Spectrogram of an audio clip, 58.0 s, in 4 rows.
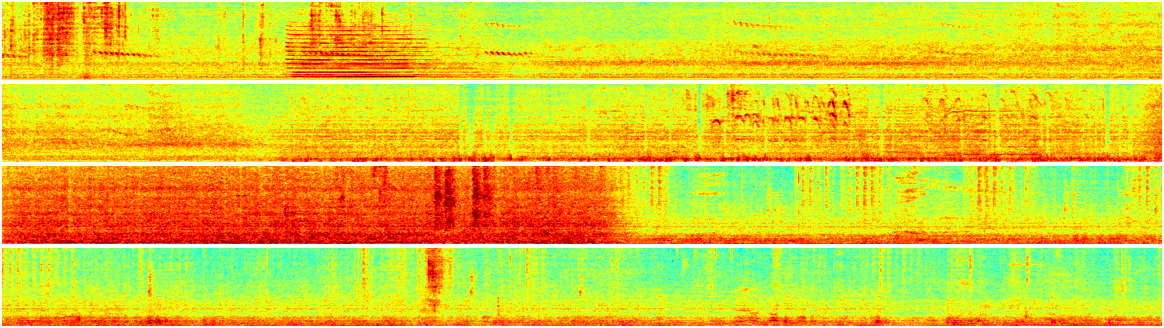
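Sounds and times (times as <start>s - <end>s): clickety-clack over rail joints: 0.0s - 4.9s, 18.0s - 58.0s
train wheels rumbling on rail: 0.0s - 58.0s.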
